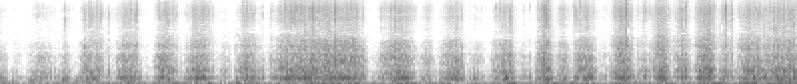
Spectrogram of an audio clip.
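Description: A derma roller with metal spikes is rolled back and forth over the top of a black foam windscreen on a microphone, scratching the foam. Close, crackly scratching and rustling comes in quick, uneven strokes over a steady low rumble.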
